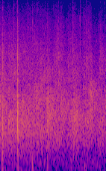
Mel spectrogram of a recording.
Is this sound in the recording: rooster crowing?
no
